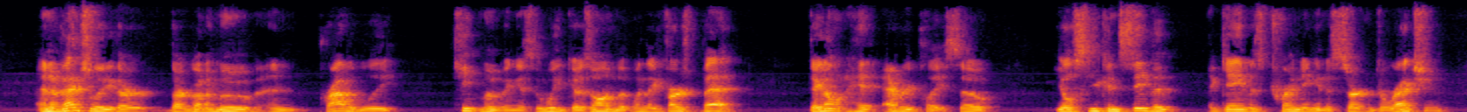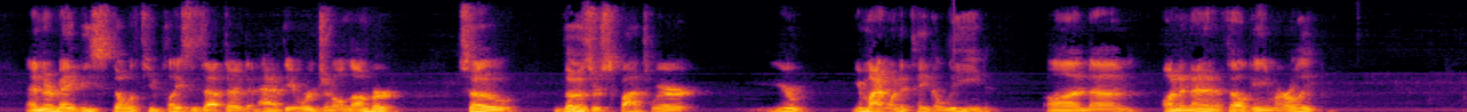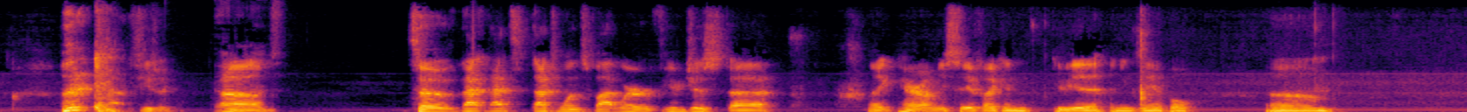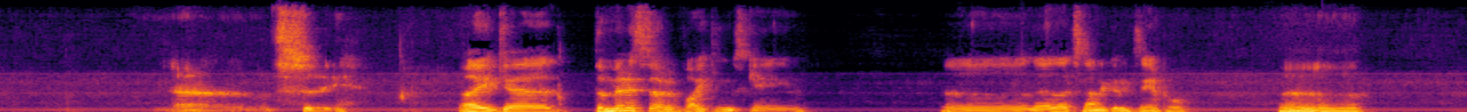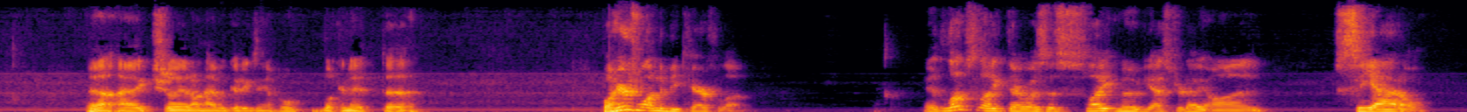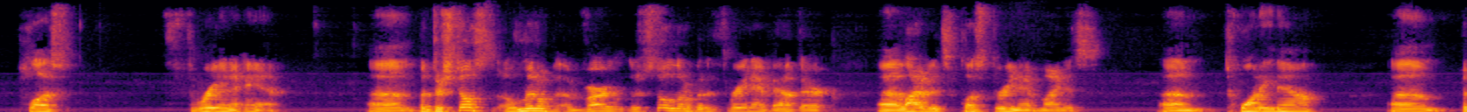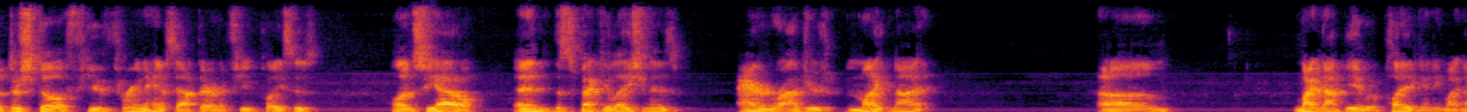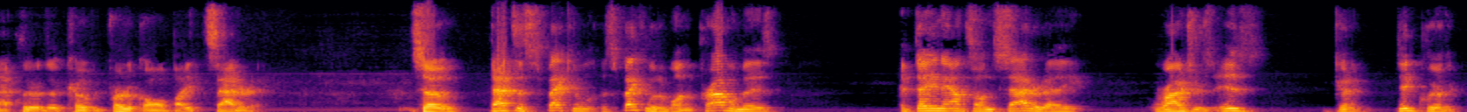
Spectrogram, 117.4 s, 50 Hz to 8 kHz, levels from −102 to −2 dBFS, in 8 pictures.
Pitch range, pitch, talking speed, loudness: 110-125 Hz, 120 Hz, 130 wpm, -21 LUFS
